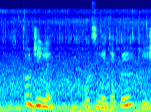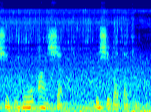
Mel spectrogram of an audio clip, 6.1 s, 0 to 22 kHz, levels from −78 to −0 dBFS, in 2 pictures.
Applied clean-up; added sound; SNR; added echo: none; Gull, seagull / Ocean + Trickle, dribble / Water tap, faucet / Music; 7 dB; none.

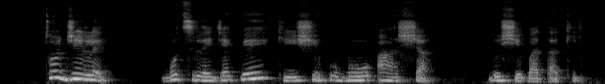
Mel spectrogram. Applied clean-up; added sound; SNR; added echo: none; none; none; none.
